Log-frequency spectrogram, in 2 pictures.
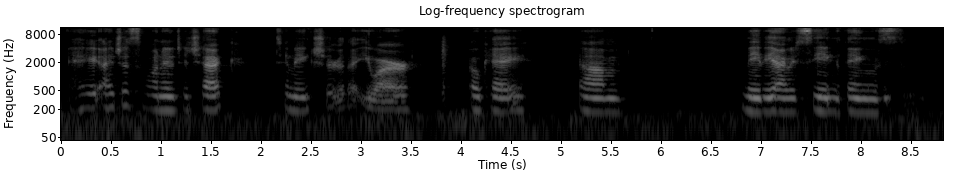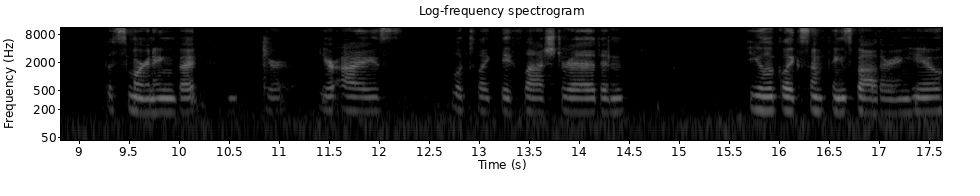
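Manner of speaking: whispering in put-on voice. Speaking in character, quietly checking on a travel companion: whispering in character. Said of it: "Jinx only whispers".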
